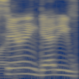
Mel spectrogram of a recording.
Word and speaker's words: Serengeti: That's Serengeti. – Serengeti. I couldn't tell if that was an I at the end. I wanted to say Sergeant. I knew that was wrong.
